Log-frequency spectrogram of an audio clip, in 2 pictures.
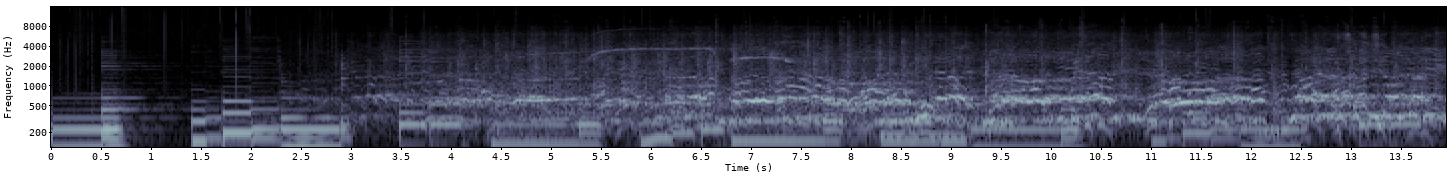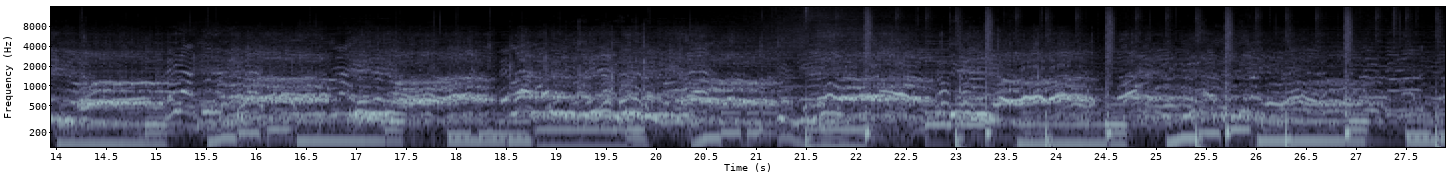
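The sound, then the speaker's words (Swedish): Galatasaray fans give Tobias Linderoth a chaotic welcome on his arrival in Istanbul in June 2007, a loud, unbroken din of massed chanting and shouting that stays dense and steady throughout. “Det ni hör här är Galatasaray-fansens kaotiska välkomnande av Tobias Linderoth när han precis landat i Istanbul i juni 2007.”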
